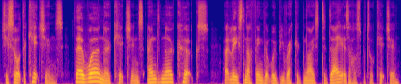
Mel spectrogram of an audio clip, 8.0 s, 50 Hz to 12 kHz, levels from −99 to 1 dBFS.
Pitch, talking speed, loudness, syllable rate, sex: 115 Hz, 180 wpm, -21 LUFS, 4.8 syllables/s, male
